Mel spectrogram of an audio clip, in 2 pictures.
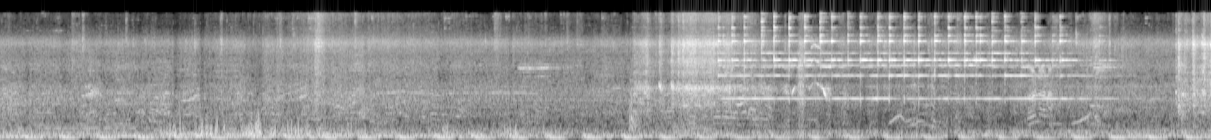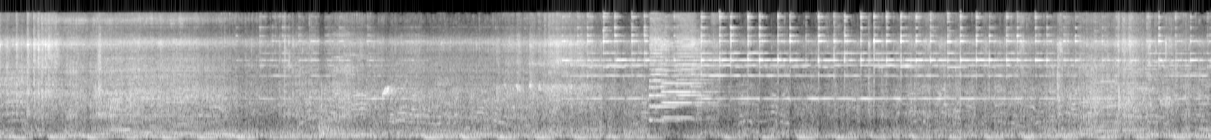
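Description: Auto-rickshaw's small engine running with a steady low pulse under a busy crowd of voices. A high-pitched horn sounds in long held notes twice, for several seconds about a third of the way in and again through the last part.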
